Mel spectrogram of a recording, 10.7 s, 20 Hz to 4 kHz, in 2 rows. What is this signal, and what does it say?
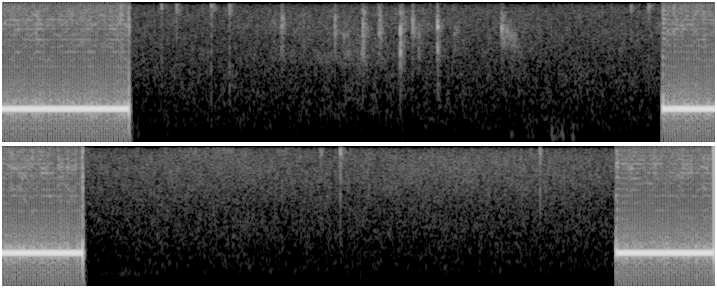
Ringback tone (Europe, 425 Hz).
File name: out- -2011- - - .147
